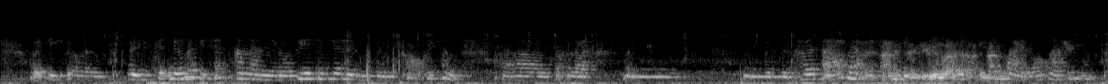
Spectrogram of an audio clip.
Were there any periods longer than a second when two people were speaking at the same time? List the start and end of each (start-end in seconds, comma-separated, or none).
8.2-10.2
